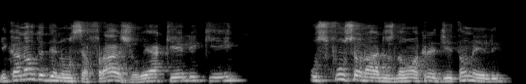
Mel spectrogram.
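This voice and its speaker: Lively intonation marks this man's speech, delivered at a moderate pace in an interior São Paulo accent. His voice is fairly high and somewhat breathy. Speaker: compliance consultant. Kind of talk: webinar talk. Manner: animated.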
